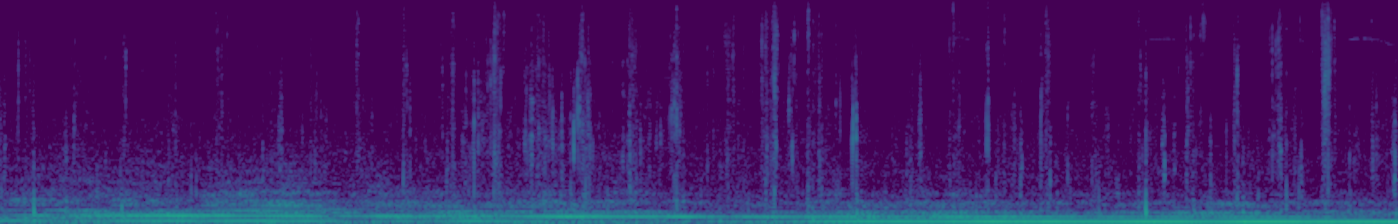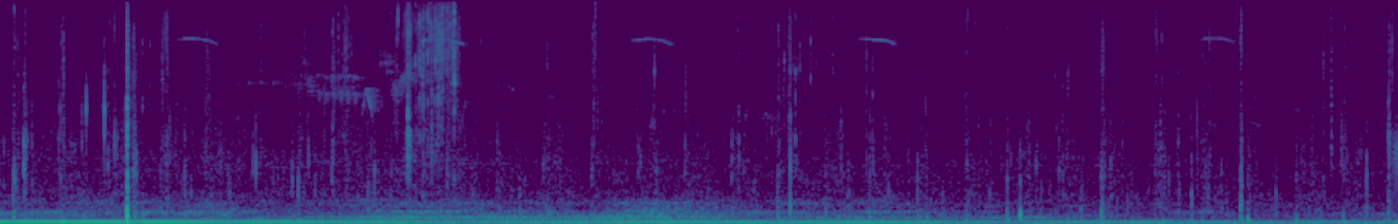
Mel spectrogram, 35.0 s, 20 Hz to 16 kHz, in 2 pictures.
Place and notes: I took a walk in the Pendarves Woods and decided to record part of my journey. I used DPA4060 microphones and a Tascam DR100.
10 June, 16:00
